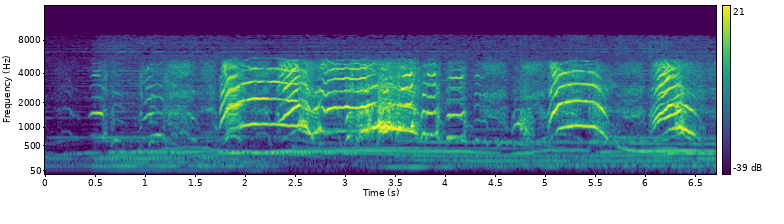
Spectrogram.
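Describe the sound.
Women scream in a horror drama sound effect: several high, wavering wails rise and fall over a low droning background.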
